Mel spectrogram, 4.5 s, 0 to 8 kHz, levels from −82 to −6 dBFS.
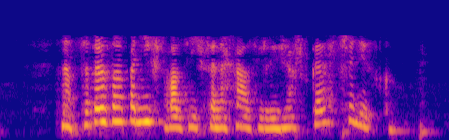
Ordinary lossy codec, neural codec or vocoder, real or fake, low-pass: AAC, 16 kbps; vocoder, 44.1 kHz, 80 mel bands, Vocos; fake; 7.2 kHz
